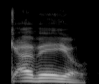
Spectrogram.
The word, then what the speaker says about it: cabello: So when we add the visual, a cab, and the sound A plus yo, we get cabello.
